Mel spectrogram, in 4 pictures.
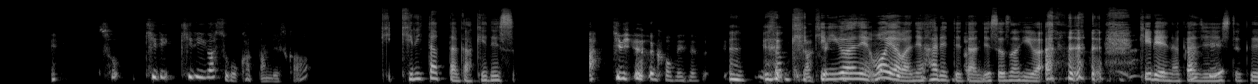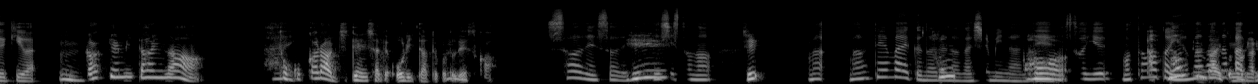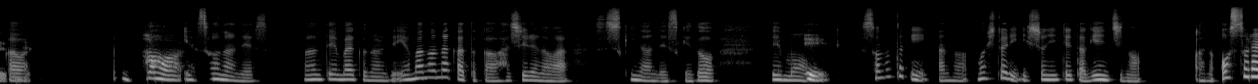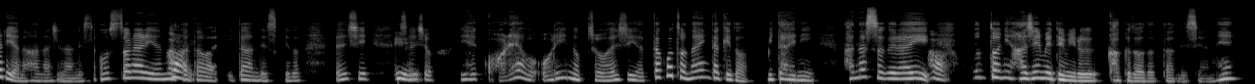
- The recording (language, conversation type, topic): Japanese, podcast, 怖かったけれど乗り越えた経験は、どのようなものでしたか？
- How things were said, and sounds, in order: laughing while speaking: "霧じゃ ごめんなさい"; giggle; giggle; unintelligible speech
